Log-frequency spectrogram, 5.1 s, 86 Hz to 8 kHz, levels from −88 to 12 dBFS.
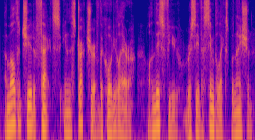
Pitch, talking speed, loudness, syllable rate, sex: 110 Hz, 200 wpm, -21 LUFS, 6.8 syllables/s, male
